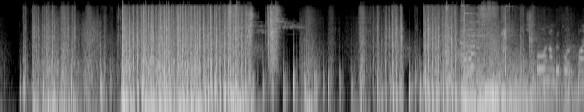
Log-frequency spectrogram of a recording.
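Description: Rapid bursts of Uzi fire from a Roblox Rivals match, loud and close, firing in repeated sustained volleys with short gaps and occasional isolated shots, with faint footsteps between bursts.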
